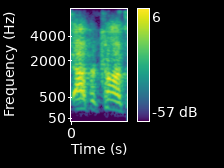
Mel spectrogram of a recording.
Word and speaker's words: Afrikaans: No. It's Afrikaans. It's with a K. It's Africa KAAN or something like that.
